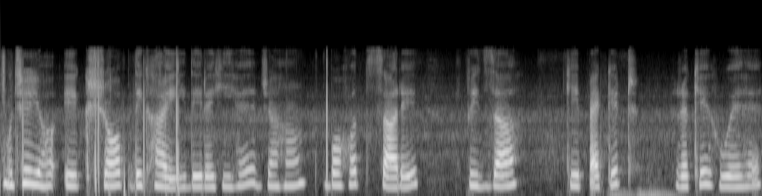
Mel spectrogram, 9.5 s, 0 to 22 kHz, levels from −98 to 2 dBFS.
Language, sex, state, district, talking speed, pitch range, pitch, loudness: Hindi, female, Himachal Pradesh, Shimla, 105 wpm, 220-260 Hz, 235 Hz, -19 LUFS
